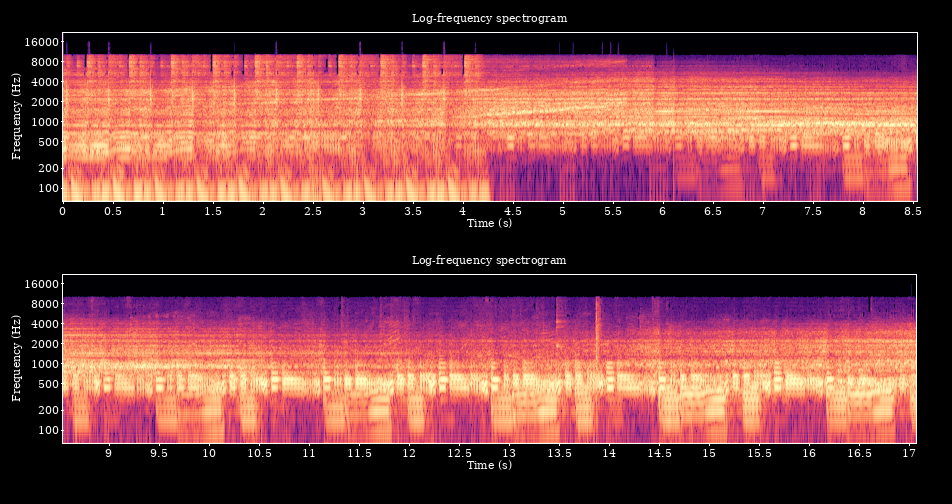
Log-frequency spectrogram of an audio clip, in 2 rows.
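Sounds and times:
electronic dance music: 0.0 - 17.0
pulsing synth bassline: 0.0 - 17.0
rising synth sweep: 4.0 - 17.0.

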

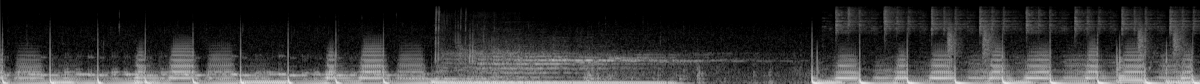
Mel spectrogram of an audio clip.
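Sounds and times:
deep house music: 0.0 - 7.2, 8.1 - 12.0
rumbling noisy texture: 0.0 - 10.3.

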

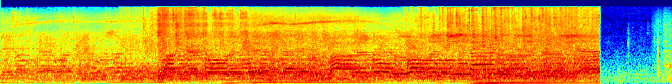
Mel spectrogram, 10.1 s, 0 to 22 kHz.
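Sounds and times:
bulldozer engine rumbling: 0.0 - 9.0
car being crushed: 1.8 - 9.0.

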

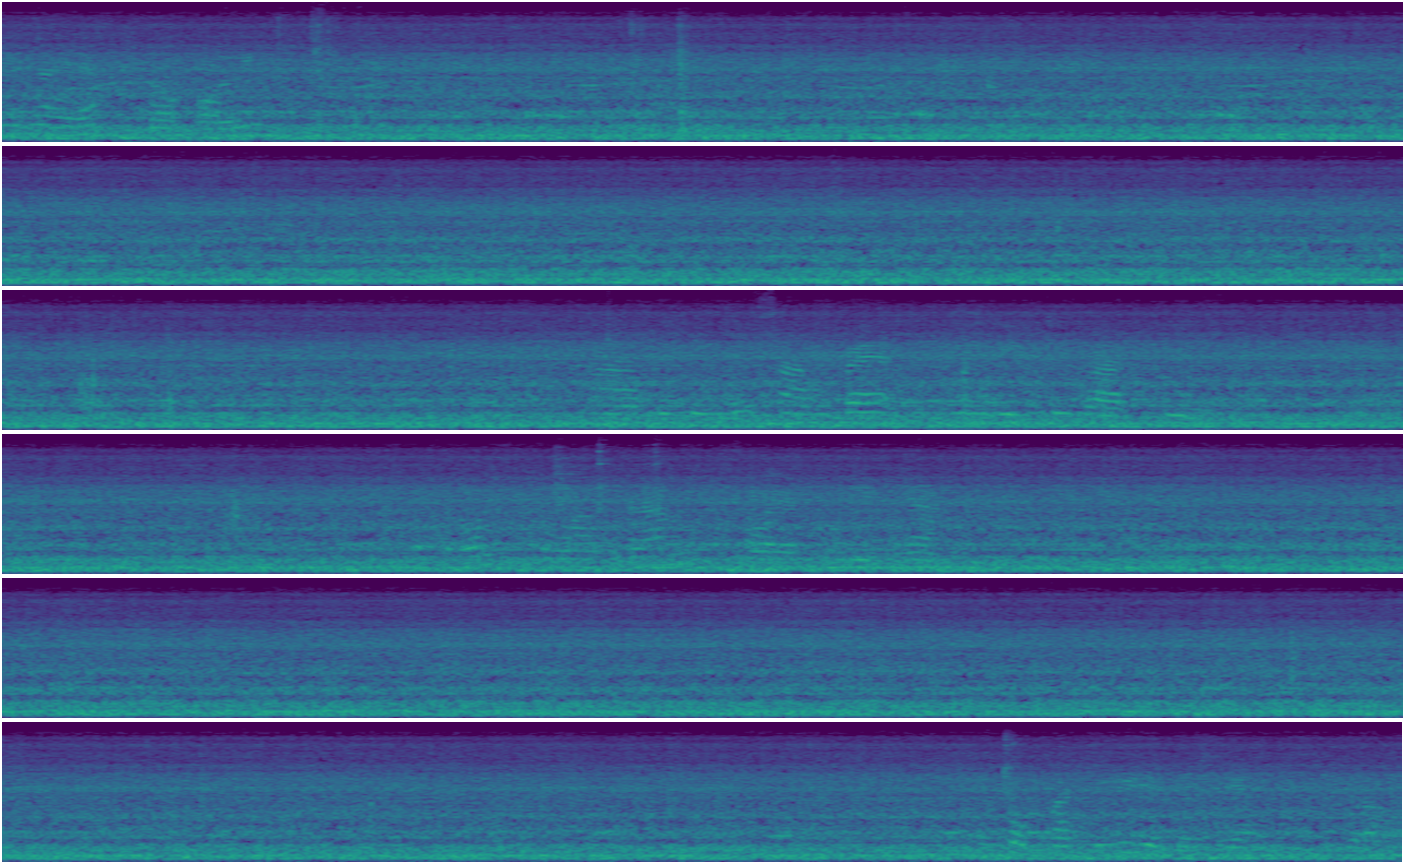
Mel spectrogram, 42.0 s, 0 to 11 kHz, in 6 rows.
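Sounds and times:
gas stove burner rumbling: 0.0 - 42.0.

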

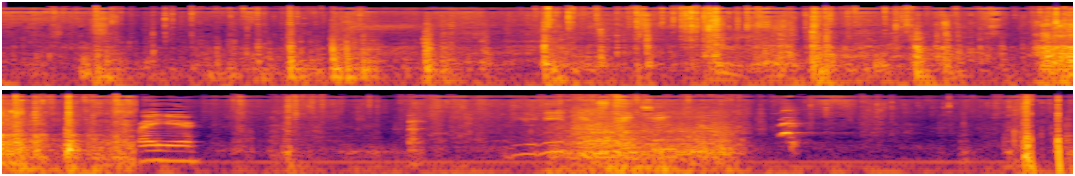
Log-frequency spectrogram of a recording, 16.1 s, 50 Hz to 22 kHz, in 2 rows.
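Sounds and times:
plastic appliance knocking and scraping: 5.6 - 9.0, 12.2 - 13.7.

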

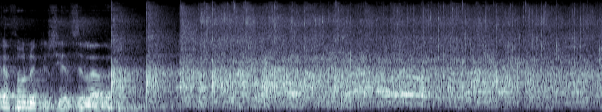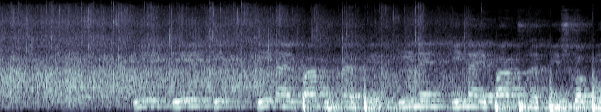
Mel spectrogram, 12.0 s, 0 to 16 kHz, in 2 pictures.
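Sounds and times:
audience applauding: 1.1 - 11.1
person speaking: 7.4 - 12.0.

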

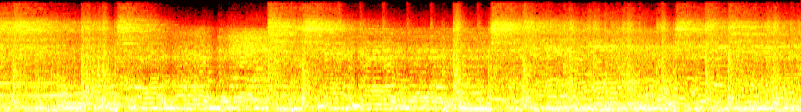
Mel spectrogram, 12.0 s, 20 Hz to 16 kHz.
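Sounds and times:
loud punk metal band: 0.0 - 12.0
drum hits: 6.7 - 12.0.

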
